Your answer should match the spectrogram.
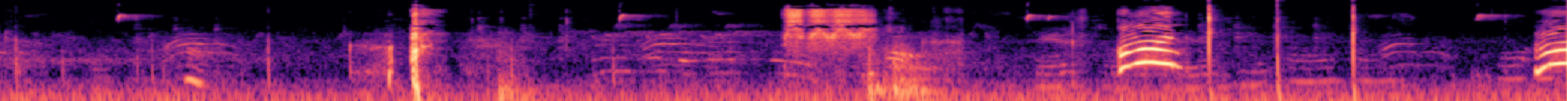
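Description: A kitten calling down from high in a tree with one loud, rising-then-falling meow about three-quarters of the way in. Faint short high bird chirps come every few seconds, with a sharp click and a brief rustle earlier on.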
